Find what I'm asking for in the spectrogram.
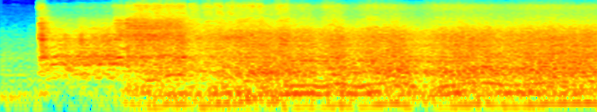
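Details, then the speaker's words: Old carbureted car that had been sitting, with a battery too weak to crank, started with a NOCO Genius Boost Pro after cranking several times: a sharp catch, then the engine fires and settles into a somewhat uneven idle. "we had to crank those several times as you saw this unit held in there"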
